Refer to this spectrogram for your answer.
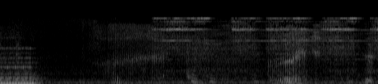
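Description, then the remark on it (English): A loud, brief burst of a telephone ringing opens, then cuts off, leaving a quiet background with faint, muffled voices and a thin high-pitched whine. “Yeah, I'll get the phone.”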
